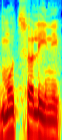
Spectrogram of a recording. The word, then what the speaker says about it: Muzzolini: origen italiano Por supuesto mi apellido es con doble Z de hecho se pronuncia hasta Mussolini como como la pizza bien bueno entonces se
